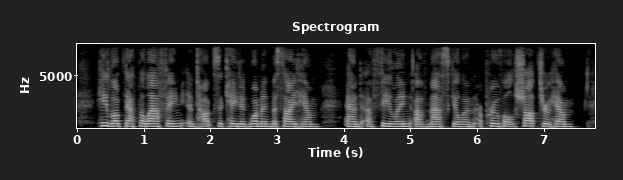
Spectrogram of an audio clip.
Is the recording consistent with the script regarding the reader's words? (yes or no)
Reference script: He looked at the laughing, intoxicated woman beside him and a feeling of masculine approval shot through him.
yes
